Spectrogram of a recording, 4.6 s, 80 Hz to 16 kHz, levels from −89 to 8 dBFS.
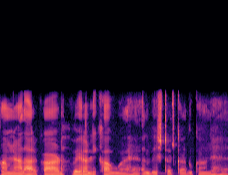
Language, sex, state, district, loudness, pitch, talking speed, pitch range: Hindi, male, Jharkhand, Deoghar, -21 LUFS, 110 Hz, 145 wpm, 110-115 Hz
